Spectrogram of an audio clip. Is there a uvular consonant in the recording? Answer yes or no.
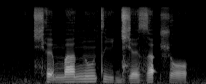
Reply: no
